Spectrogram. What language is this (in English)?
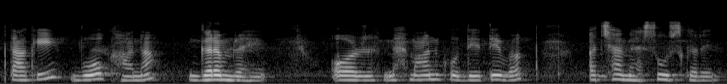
Urdu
